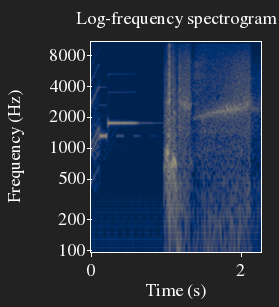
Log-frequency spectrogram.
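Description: A golf ball is struck with a sharp crack.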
